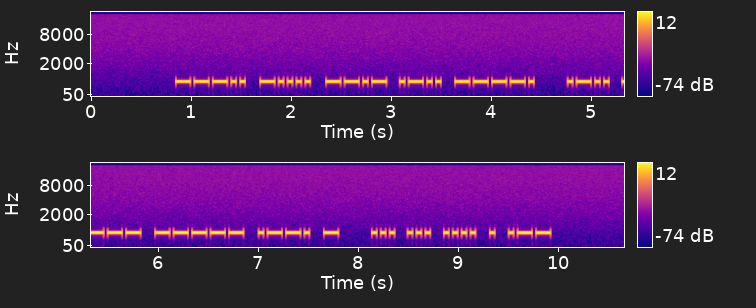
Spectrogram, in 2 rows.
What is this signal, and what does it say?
Morse code, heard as a keyed tone, hand-sent with a paddle, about 27 wpm, 590 Hz. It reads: 86QL9 LO0PT SSHEW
